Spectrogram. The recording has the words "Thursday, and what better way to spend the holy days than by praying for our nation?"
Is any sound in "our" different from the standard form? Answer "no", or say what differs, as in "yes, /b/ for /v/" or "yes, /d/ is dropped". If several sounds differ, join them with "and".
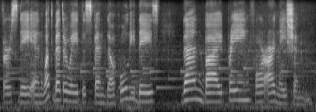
no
